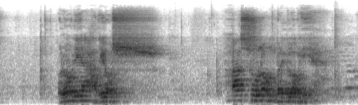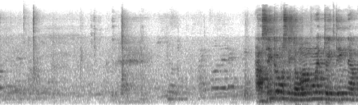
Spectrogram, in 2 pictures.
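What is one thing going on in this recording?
A man preaches loudly through a microphone and loudspeakers in a large echoing hall.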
